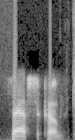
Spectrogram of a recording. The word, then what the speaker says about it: capsicum: How do you say it? – Capsicum. – Capsicum. That's what I thought.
